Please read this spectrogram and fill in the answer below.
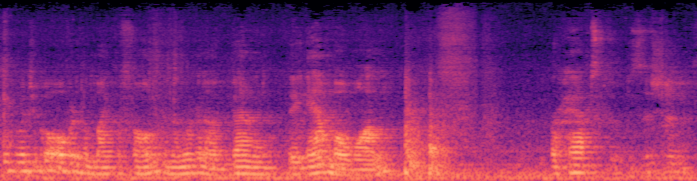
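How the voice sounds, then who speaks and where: A priest giving chatty parish announcements in an easygoing, rambling way. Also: male voice, fairly low pitch, normal speed. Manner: relaxed, chatty, with restarts. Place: large church. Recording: echoey church from a distance, noisy.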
